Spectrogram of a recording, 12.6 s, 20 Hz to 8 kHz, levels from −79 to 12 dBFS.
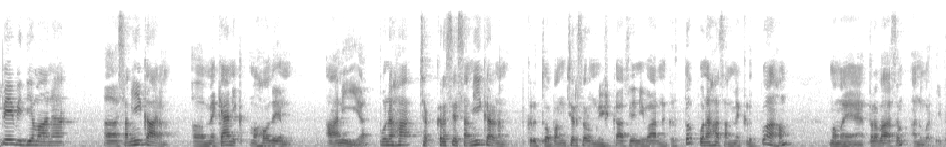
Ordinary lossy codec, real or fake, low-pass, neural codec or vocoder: none; real; 7.2 kHz; none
